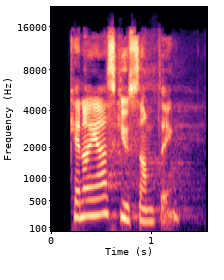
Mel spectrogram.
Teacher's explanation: Can I ask you something? The words can, I, and ask move together.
